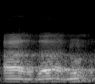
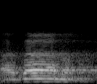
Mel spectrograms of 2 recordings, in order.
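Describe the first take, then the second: First: The first vowel is held long. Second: The first vowel is kept short. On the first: It means ears, the plural of ear. "Kalau antum baca panjang" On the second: It means the call to prayer. "hamzahnya pen pendek"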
